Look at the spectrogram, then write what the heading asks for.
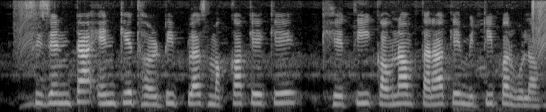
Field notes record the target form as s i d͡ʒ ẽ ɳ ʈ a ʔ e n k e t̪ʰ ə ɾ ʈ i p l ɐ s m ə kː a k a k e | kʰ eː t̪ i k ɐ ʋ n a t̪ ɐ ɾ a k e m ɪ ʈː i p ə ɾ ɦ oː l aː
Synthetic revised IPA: s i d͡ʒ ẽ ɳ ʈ a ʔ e n k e t̪ʰ ə ɾ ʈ i p l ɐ s m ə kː a k e k e | kʰ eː t̪ i k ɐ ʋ n a t̪ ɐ ɾ a k e m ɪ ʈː i p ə ɾ ɦ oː l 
